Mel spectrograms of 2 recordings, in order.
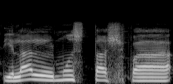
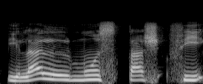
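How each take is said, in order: First: The last word ends with an a vowel. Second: The last word ends with an i vowel. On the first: The speaker calls it right. "Sudah saja sesuai dengan harokat yang ada sebelum huruf alif tersebut" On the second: The speaker calls it wrong. "tidak usah dibaca ilal mustashfi, nggak usah"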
